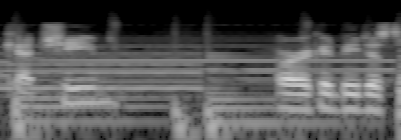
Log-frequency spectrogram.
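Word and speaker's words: Cait Sith: So it could be like making fun of the fact that it's actually pronounced Ketchi, or it could be just a typo on Kate Sith somewhere that's funny.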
